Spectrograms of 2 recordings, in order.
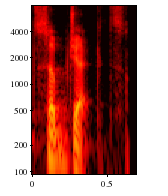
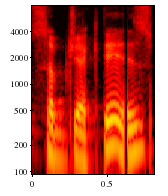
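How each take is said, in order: First: The t and s join as one consonant cluster. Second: An extra vowel is added before the final s. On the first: The speaker calls it right. "but subjects" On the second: The speaker calls it wrong. "not subject is"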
